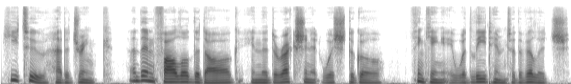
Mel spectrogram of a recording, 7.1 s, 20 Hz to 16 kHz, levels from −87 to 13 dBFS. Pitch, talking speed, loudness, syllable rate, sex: 120 Hz, 210 wpm, -22 LUFS, 4.9 syllables/s, male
